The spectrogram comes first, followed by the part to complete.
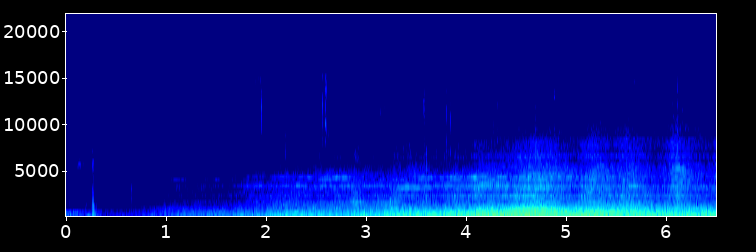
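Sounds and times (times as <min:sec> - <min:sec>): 
airplane engine sound effect powering up: 0:01.7 - 0:06.5.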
